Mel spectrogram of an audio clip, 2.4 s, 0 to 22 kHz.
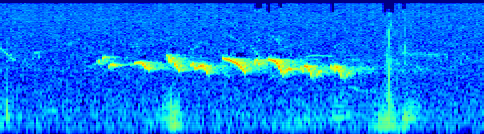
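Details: Red-flanked bluetail from Hokkaido, a summer breeding bird of mountains and lowlands: a single clear warbled phrase of rapid high notes, gently wavering and dropping in pitch over about 1.5 seconds, with a soft click afterward.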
